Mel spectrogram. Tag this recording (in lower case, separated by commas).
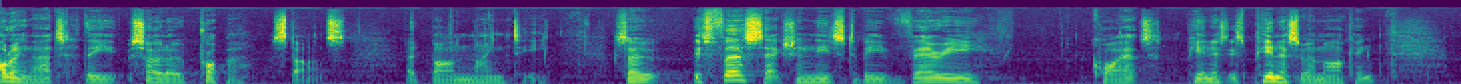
speech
